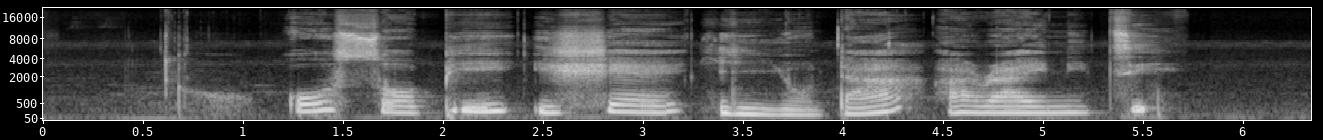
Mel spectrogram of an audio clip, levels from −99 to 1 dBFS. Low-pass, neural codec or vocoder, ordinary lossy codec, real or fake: none; none; none; real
